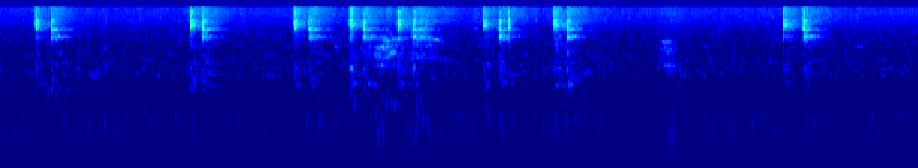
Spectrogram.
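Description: Near silence with faint, irregular clicks from computer mouse and keyboard use, about one or two a second, over a low steady electrical hum.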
